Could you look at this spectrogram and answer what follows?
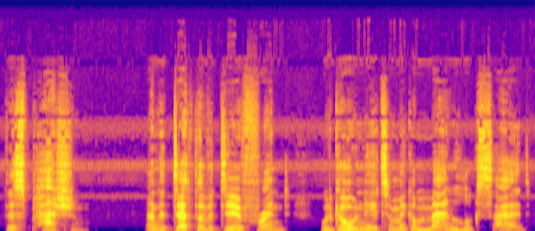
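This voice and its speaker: A man's voice: a little high, big pitch swings, unhurried, sharp tone, breathy edge, heavily acted. A man playing a witty nobleman who wryly mocks and teases in a Shakespearean audio play. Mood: dry mockery. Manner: wry, teasing.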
